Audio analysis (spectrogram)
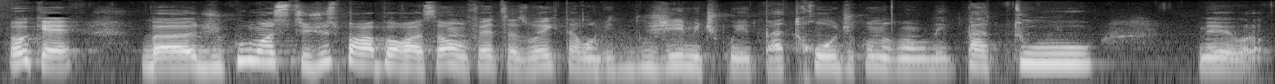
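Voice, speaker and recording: A woman's voice: on the low side, fast talker, warm tone. A woman hosting a rap contest, asking contestants questions in a friendly, casual way with many fillers. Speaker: host. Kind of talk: casual interview chat.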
